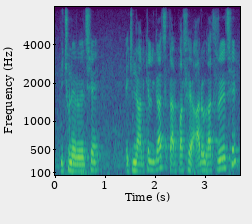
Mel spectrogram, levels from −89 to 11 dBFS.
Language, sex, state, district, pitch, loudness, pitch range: Bengali, male, West Bengal, Alipurduar, 140 Hz, -15 LUFS, 130-165 Hz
